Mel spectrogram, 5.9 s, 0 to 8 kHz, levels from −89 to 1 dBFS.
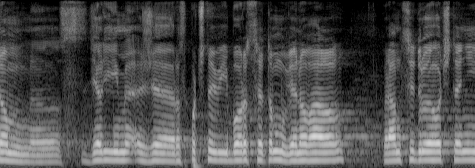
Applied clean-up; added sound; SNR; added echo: none; none; none; none.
